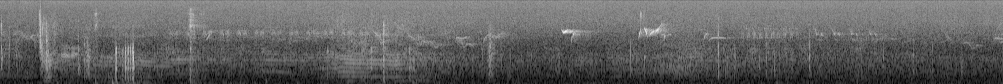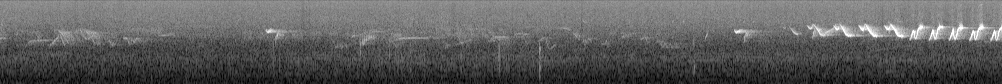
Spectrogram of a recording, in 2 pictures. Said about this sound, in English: There's a probable Virginia's warbler singing. It's either that or a yellow-rumped warbler.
